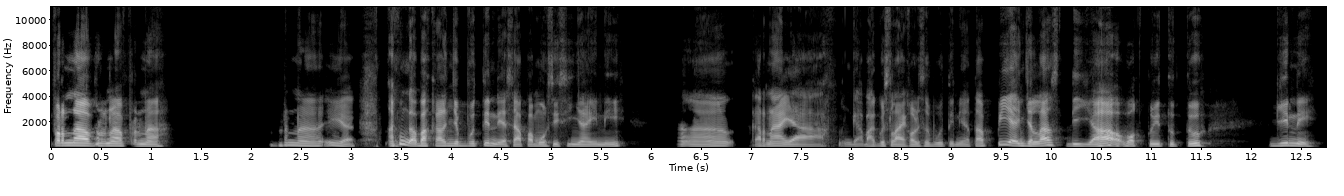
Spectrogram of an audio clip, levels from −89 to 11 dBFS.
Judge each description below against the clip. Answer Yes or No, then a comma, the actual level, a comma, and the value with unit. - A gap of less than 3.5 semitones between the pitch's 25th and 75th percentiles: No, average, 4.5 semitones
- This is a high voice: No, low, 135 Hz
